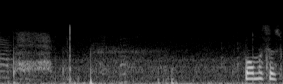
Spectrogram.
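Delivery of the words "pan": hushed whisper of a secret. Acted. Whispering the baby's name to Bulma. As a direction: whisper the name so no one hears. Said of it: "Why are you whispering?".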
